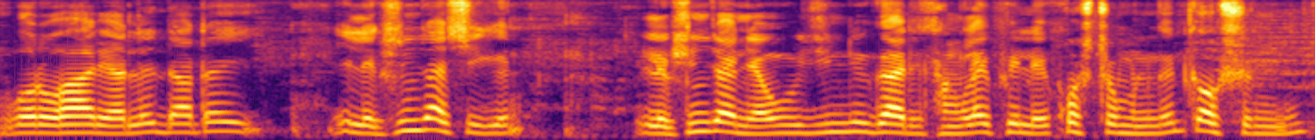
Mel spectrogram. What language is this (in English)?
Bodo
